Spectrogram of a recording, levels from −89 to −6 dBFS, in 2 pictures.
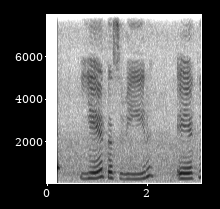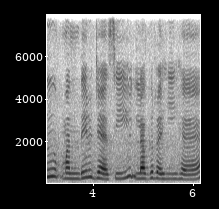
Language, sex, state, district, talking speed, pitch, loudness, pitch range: Hindi, female, Haryana, Jhajjar, 80 wpm, 255 Hz, -23 LUFS, 240-315 Hz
